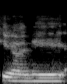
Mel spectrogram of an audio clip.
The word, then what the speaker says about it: Ke'oni: it's such a pleasure to have you here keaney and your company is it that's how you pronounce it yes it's called pohala is a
